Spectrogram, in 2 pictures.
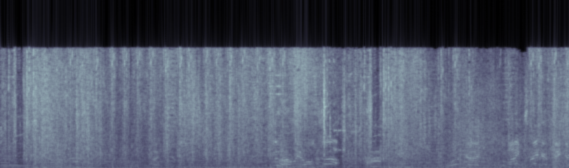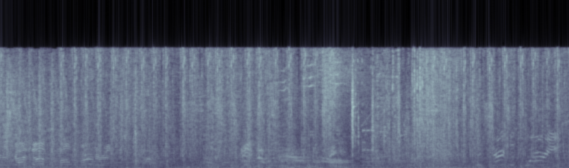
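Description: Blaster shots fire in quick bursts.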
